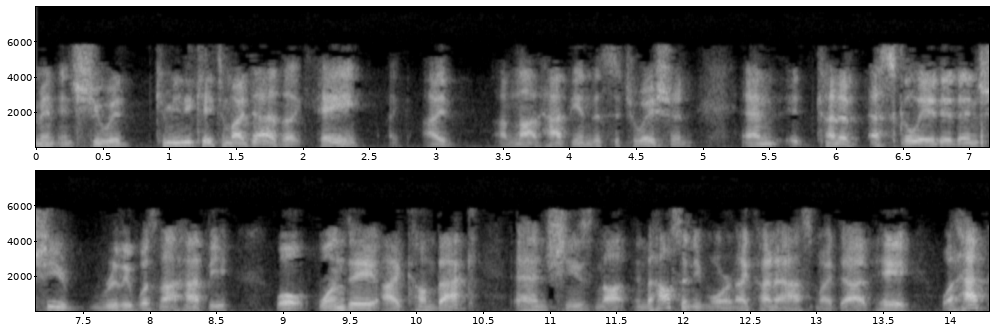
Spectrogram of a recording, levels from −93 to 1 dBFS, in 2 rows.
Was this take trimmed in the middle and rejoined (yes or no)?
no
